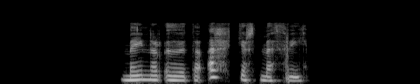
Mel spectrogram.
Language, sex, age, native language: Icelandic, female, 30-39, Icelandic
